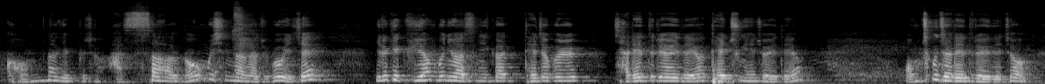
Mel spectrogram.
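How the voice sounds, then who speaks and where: Lively priest preaching in an echoey hall. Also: male voice, a little high. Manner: lively, asks the audience questions, acts out the story in quoted voices. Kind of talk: retreat sermon.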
